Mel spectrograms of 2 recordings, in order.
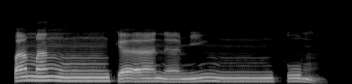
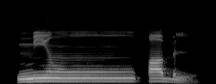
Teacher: Kalau kaf tipis, kalau qaf tebal. Jadi yang murni seperti eng di dalam bahasa Indonesia, kalau kita bilang pulang itu kaf.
